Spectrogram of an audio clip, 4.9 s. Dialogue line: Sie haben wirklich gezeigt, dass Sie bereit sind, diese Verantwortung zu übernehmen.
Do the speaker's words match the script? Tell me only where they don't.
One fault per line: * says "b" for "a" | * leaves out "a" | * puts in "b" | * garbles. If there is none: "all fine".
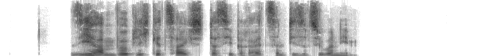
* leaves out "Verantwortung"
